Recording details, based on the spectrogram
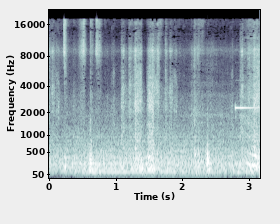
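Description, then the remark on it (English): A car pulls out of the driver's own driveway, its low engine rumble and tyre noise steady, with a few soft bumps and a brief high seatbelt-reminder chime near the end. “Oftentimes I get stuck pulling out of my driveway. Not today.”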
